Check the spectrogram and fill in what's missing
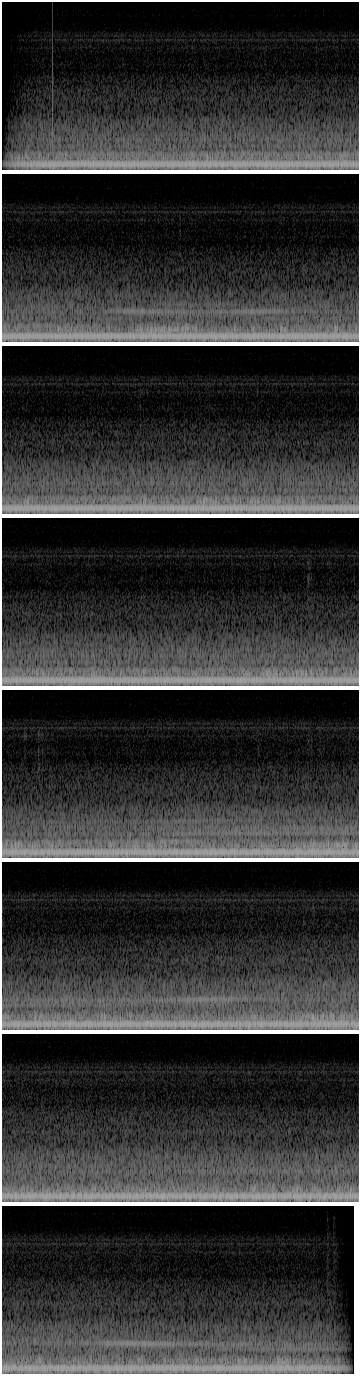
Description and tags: Computer Fan and Drives
Recording near a computer fan and hard drive.
Not great quality recording. I had placed the mic right where all the air was blowing. Sounds best on lower volumes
